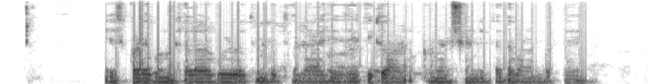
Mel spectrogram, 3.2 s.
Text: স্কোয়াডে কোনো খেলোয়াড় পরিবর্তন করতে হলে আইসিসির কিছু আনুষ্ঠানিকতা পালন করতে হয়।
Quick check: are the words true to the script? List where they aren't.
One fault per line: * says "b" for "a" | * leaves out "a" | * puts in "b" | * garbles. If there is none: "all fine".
all fine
